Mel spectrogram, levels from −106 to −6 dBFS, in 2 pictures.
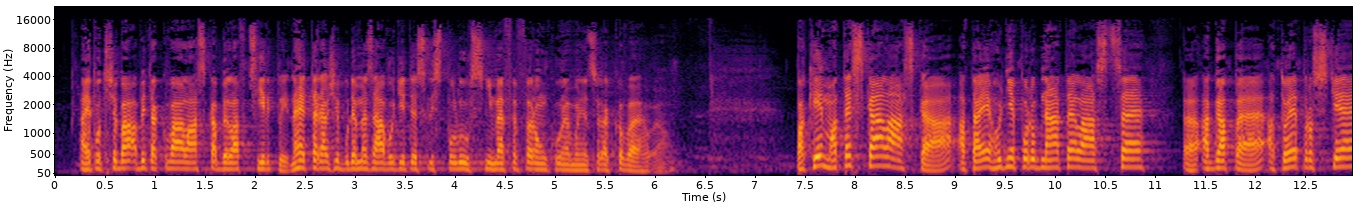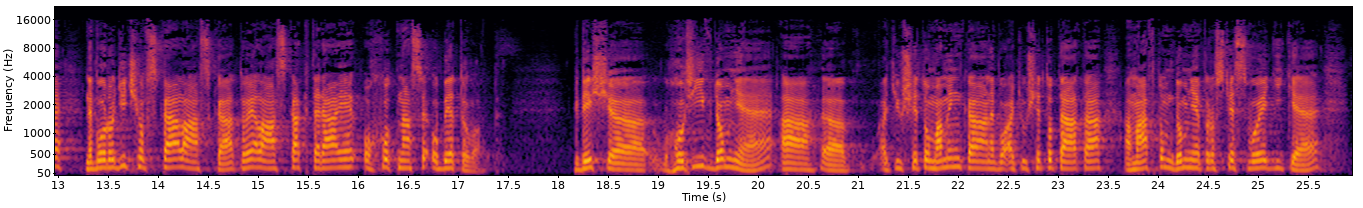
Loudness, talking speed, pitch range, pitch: -30 LUFS, 170 wpm, 150-185 Hz, 165 Hz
